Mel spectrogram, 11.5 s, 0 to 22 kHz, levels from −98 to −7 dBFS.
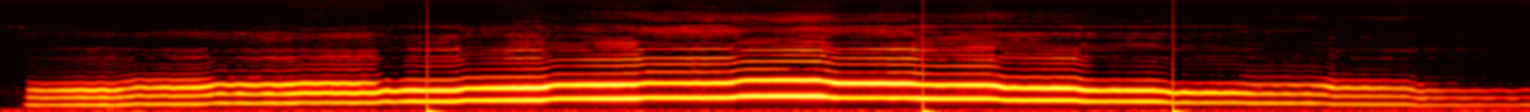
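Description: At 3.20 s, 6.91 s and 8.79 s the music's zero line shifts abruptly. These are DC steps, each about -23 to -24 dBFS, as if an offset source were suddenly switched into the signal path. Each step is heard as a short low thump while the music carries on unaffected. The offset does not hold. It decays back toward zero over a few tens of milliseconds, which fits a high-pass filter near 5 Hz in the chain draining it away.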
